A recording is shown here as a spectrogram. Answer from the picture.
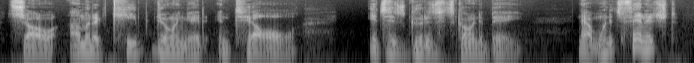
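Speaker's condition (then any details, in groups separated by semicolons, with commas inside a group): Spasmodic dysphonia; abductor form laryngeal dystonia, brainstem interference causing laryngeal muscle spasms, onset past few years, worsened by stress; labored delivery, words slurring, lost range and inflection, runs out of breath, sounds near last breath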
